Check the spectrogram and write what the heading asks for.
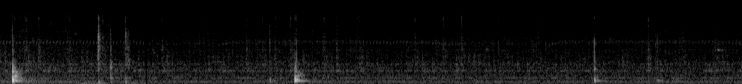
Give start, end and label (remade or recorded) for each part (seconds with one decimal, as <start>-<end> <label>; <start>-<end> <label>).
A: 0.0-1.8 recorded; 1.8-3.6 remade; 3.6-4.1 recorded; 4.1-7.4 remade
